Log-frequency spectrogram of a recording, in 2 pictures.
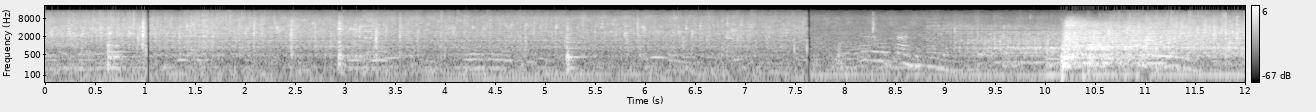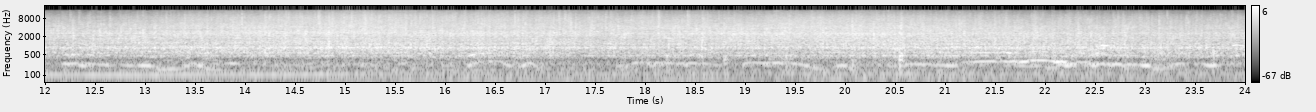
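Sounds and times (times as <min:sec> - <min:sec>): paste and onions sizzling in oil: 0:00.0 - 0:24.0.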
